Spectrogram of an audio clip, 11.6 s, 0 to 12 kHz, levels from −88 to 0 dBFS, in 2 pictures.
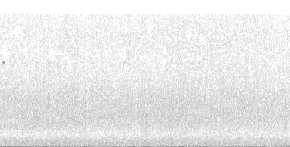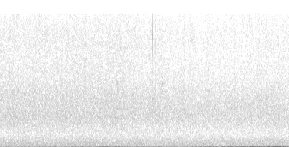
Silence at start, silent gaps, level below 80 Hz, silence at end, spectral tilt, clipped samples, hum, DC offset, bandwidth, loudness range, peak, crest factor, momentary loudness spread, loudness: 0 s; none; -58 dBFS; 0 s; -2.5 dB/octave; under 0.1%; none; under 0.1%; 11.5 kHz; 2 LU; -34 dBFS; 20 dB; 3 LU; -58 LUFS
